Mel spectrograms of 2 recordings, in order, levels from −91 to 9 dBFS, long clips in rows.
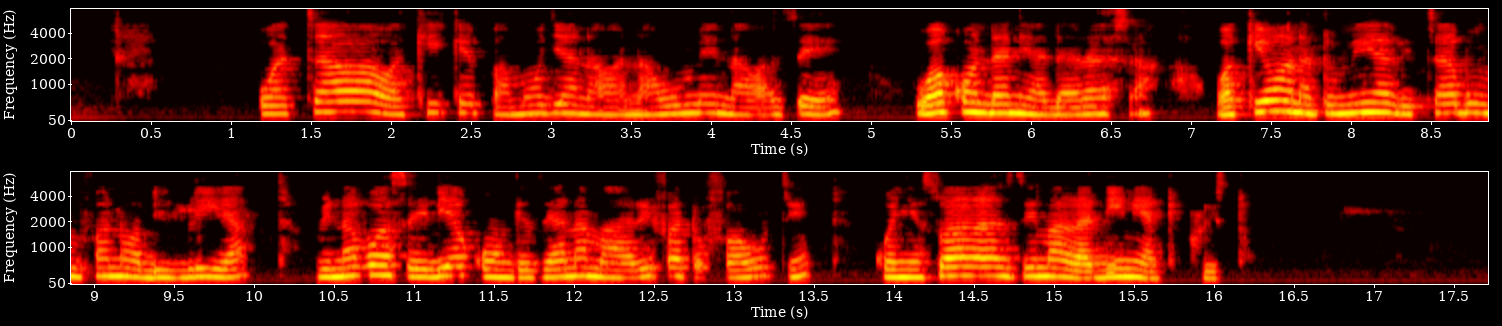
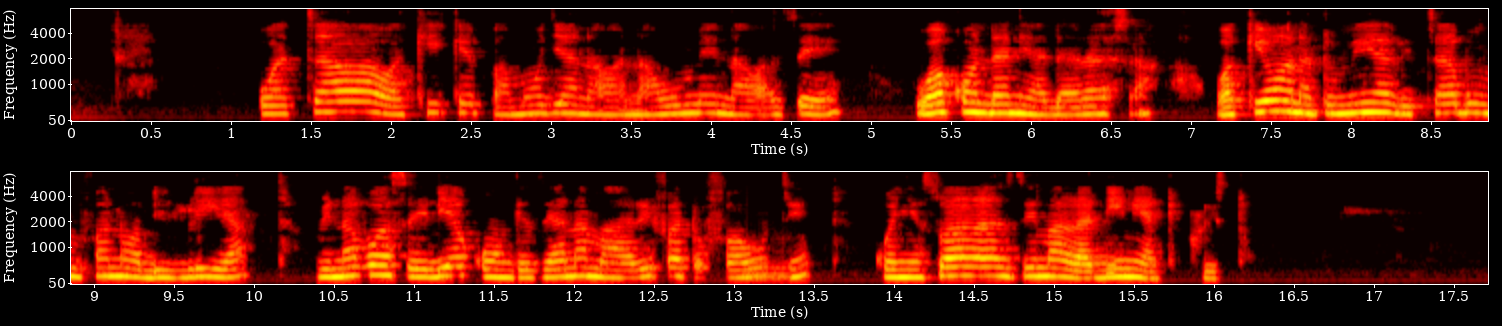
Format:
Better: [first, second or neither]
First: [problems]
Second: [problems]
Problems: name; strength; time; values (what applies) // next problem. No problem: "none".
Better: first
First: none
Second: background sound (Organ); 13 dB below the speech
